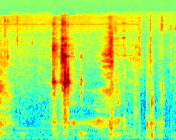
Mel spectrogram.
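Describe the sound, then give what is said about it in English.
Quiet mouth sounds of someone taking a sip of water: a few soft wet bursts and a gulp spread over a couple of seconds, with no talking. “I didn't crunch it. I just drank a little water.”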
